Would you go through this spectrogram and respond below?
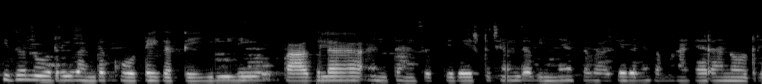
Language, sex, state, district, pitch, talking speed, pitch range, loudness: Kannada, female, Karnataka, Dharwad, 180 Hz, 135 wpm, 170-185 Hz, -24 LUFS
